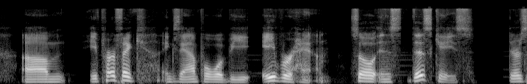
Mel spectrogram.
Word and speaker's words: Abraham: So think of it, if you break it down into 3 syllables, it'll be A, bruh, ham.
